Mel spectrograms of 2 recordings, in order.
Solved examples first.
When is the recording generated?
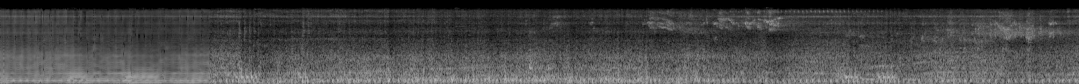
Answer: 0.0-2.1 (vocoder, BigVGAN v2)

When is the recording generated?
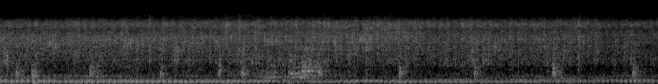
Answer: none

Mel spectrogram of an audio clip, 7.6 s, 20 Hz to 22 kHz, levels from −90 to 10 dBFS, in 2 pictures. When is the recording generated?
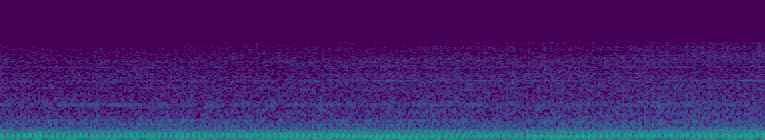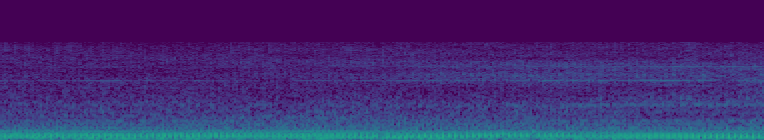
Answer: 3.4-4.1 (vocoder, BigVGAN v2); 5.7-6.8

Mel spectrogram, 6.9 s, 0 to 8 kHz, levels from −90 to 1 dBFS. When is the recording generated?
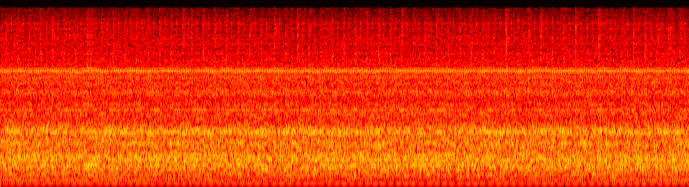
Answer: none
